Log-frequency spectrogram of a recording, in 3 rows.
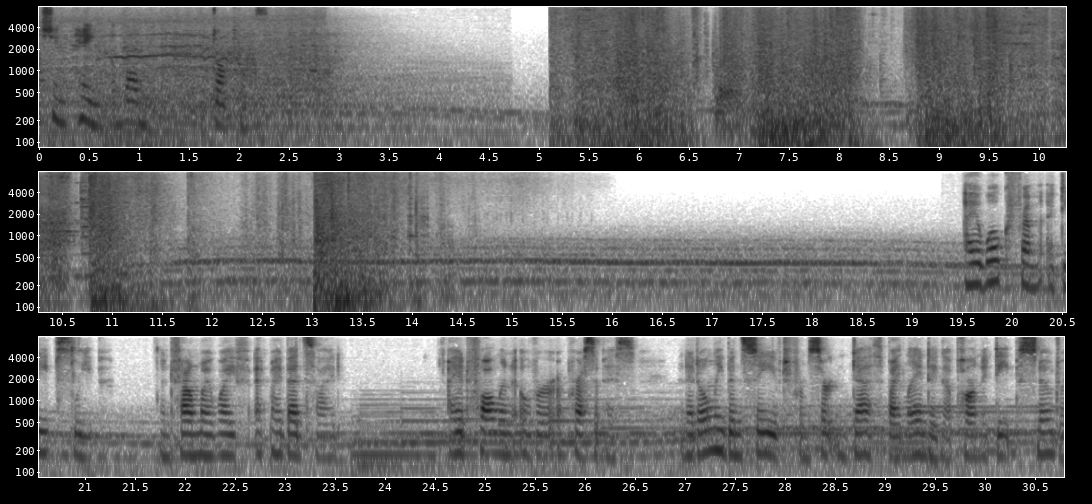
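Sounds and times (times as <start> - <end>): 
speech: 0.0 - 2.5, 19.6 - 23.8, 24.6 - 30.7
mighty crash of a coach: 5.1 - 14.7.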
